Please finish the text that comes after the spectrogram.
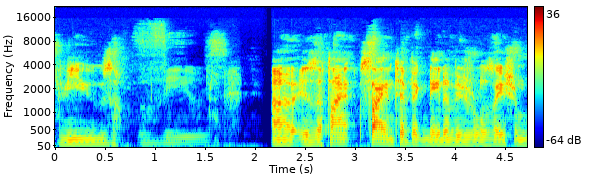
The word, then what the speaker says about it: Veusz: through every last detail the views product it apparently pronounced views is a scientific data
